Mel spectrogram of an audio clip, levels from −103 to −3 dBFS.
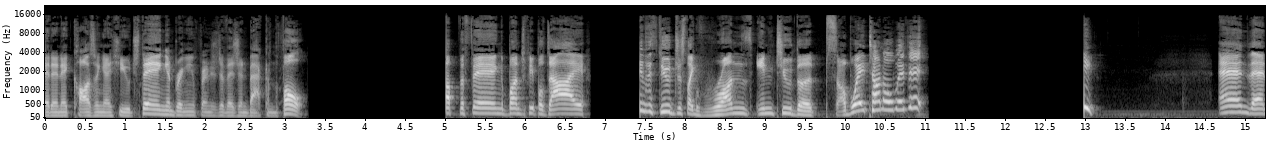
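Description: The output device is dropping into a sleep state during silence and taking time to wake, which produces a clipped start after a pause in this speech clip. Three times the opening of the sound is swallowed: 4.61 to 5.01 s after a 1.4 s pause, 7.05 to 7.43 s after only 0.32 s, and 12.61 to 12.98 s after 1.65 s. Each time, roughly 0.37 to 0.40 s is lost, so speech resumes abruptly without its first sounds.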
